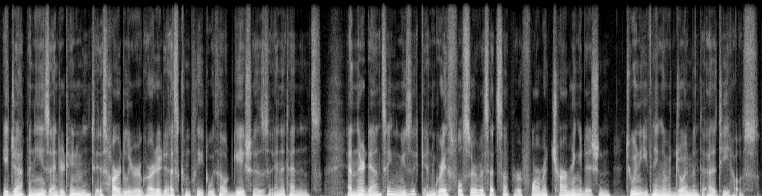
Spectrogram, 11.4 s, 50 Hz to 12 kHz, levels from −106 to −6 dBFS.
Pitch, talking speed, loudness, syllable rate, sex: 115 Hz, 180 wpm, -19 LUFS, 6.0 syllables/s, male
